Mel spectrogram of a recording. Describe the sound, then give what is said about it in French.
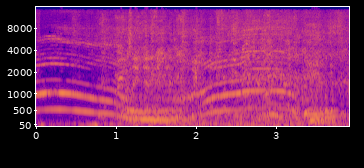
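A voice imitates a wild cat's yowling caterwaul, with long wavering, rising and falling cries that swoop up and down in pitch, loud, over a faint steady background hiss. “Ah non, c'est un chat sauvage, pardon, je suis bête.”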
